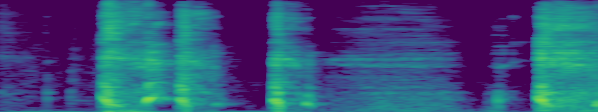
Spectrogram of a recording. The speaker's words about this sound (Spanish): No, no, no, las, las, toses, las toses de cáncer Ay, no, por favor.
